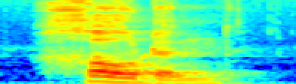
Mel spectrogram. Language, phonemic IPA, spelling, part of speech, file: Dutch, /ˈɣodə(n)/, goden, noun, Nl-goden.ogg
- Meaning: plural of god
